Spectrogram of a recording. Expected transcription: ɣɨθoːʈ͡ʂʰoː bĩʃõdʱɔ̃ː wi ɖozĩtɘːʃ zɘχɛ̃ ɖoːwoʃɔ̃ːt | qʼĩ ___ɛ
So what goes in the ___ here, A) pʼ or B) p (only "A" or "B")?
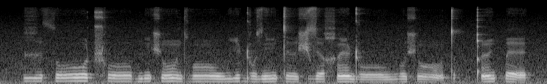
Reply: B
